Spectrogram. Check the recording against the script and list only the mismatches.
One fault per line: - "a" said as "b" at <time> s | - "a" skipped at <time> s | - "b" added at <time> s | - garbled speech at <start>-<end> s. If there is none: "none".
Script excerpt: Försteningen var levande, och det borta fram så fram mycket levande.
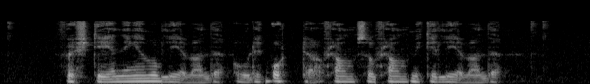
none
